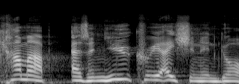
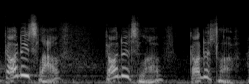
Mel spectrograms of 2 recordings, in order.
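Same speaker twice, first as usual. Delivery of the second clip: much higher, softer squeaky bird voice; budgie voice; 10 semitones higher, 9 dB quieter than usual. Retold or imitated. Budgie reminding the family all day, high bird voice. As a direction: repeat it like a pet bird. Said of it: "reminding you all day long".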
